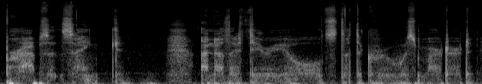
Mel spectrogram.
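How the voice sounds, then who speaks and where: A man reading spooky stories aloud as ASMR in a breathy, unvoiced whisper, with deliberate phrasing.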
